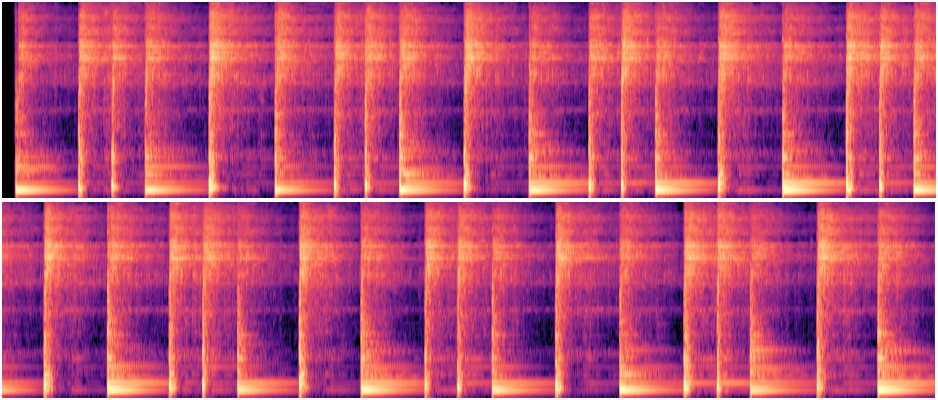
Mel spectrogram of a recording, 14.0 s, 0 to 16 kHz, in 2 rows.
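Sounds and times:
rhythmic beats on drum skin: 0.1s - 13.9s.

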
